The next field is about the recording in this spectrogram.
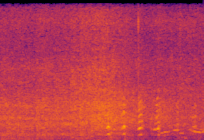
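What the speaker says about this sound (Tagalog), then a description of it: "Malakas lang yung alon guys, pero hindi siya malalim" Strong surf rushes and breaks on Victorias beach in a continuous wash of noise, with a few faint high voices or calls poking through.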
